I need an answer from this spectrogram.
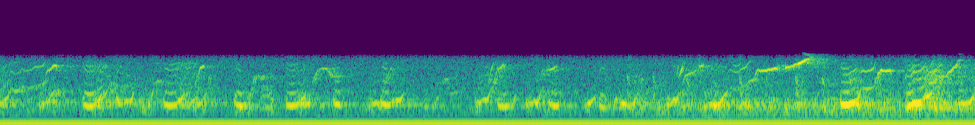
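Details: Six hungry guinea pigs in holiday cages just before dinner time, a dense chatter of overlapping squeaks and short chirps with one rising whistled squeal near the end; no other sounds.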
